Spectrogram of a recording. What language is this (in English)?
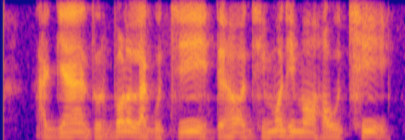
Odia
